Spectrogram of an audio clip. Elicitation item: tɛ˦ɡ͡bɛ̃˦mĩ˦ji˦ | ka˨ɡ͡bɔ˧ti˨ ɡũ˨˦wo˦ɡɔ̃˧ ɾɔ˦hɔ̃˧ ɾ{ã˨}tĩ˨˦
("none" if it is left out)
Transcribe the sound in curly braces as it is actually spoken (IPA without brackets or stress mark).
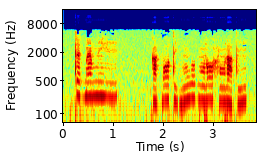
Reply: a˨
